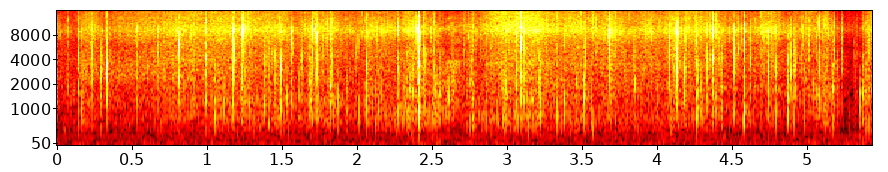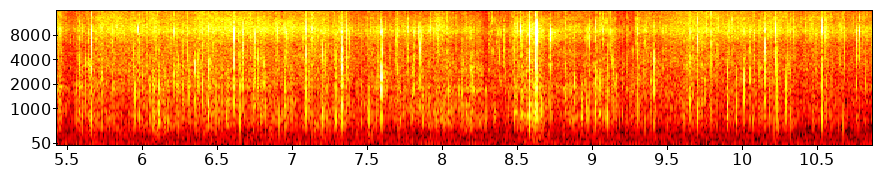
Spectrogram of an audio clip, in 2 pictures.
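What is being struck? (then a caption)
Thin plastic mailer pouch. A flat, iridescent, embossed holographic plastic mailer pouch, held against the chest, is scratched with long acrylic nails. It gives a steady, dense, bright crinkling and scratching with frequent sharp ticks throughout, at a fairly quiet level.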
